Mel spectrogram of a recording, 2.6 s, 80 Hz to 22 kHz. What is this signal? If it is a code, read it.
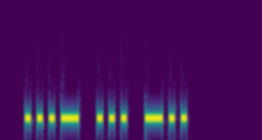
Morse code, heard as a keyed tone, about 21 wpm, 700 Hz. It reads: VSD
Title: USA Call Sign Postfixes - 3 Letters 20wpm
